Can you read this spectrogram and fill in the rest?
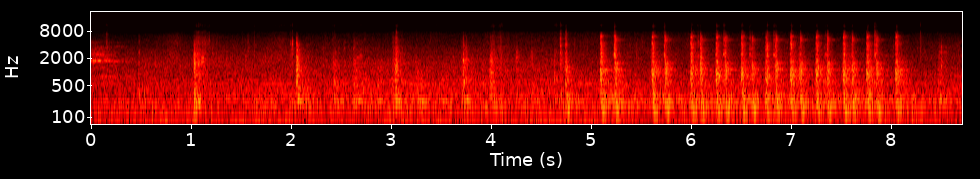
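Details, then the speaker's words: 1926 Seagrave ladder truck, first start in 50 years, after a stuck-open throttle was freed: irregular sharp clacks quickening into rapid ratcheting with no engine firing as the jammed starter fails to engage; stuck starter Bendix ratcheting. "Okay, now we got a stuck starter motor."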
